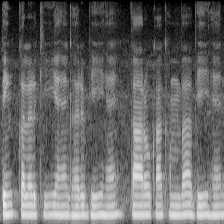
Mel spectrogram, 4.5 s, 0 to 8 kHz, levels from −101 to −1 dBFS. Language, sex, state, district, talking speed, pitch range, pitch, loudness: Hindi, male, Uttar Pradesh, Shamli, 160 wpm, 125-130 Hz, 130 Hz, -18 LUFS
